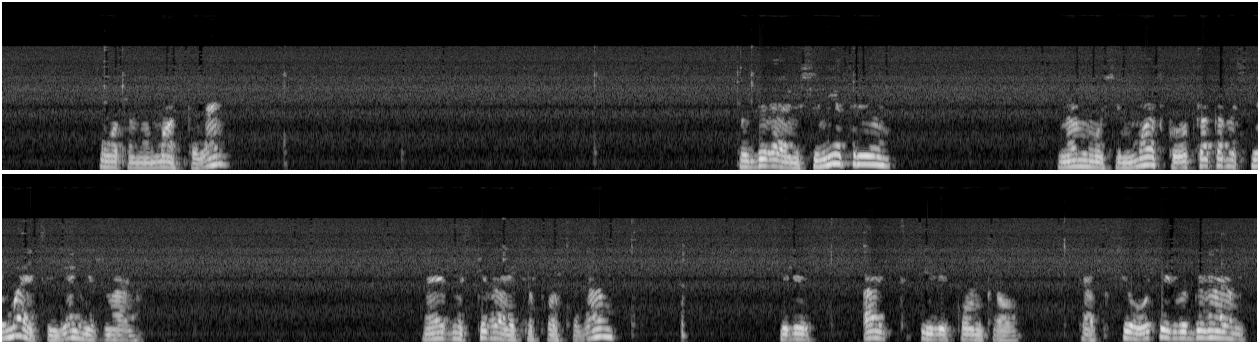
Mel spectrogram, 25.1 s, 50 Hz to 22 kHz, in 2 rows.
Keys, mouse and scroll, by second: 1.0 click, 2.7-5.9 drag, 7.3 click, 8.4-17.6 drag, 18.1 middle click, 19.3-20.9 drag, 21.1-23.0 middle drag.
